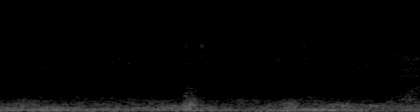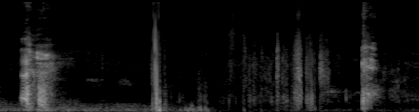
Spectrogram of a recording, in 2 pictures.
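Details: Loud, strong, forceful coughs in quick succession from an adult right after a first hit of DMT smoke, which tasted weird; low room rumble before; cough after smoke inhalation.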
